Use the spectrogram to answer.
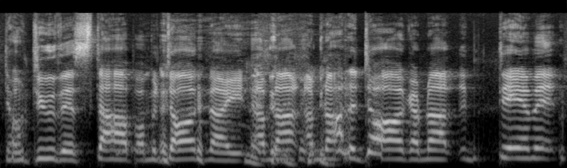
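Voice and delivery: a proud knight insulted, half-joking; hammed-up outrage, pushing him away; indignant dog protest. Dog protesting the belly rub.

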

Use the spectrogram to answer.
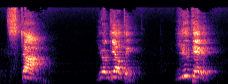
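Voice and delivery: loud, firm verdict; stern parent shout. Pretend. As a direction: shut down the guilty kid. Parent stops arguing kid.

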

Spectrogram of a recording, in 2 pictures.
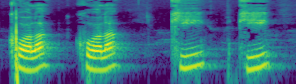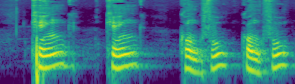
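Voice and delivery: each K word said twice, clear and lifted; teacher drill. Shown as a demonstration. Teacher drilling K words for kids, clear and lifted. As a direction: model words for children to repeat. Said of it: "هننطق الكلمات مع بعض".

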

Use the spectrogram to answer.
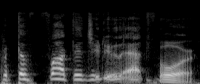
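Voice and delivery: high, indignant cartoon townsperson; shocked and outraged cartoon crowd; outraged townsfolk. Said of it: "the whole town was like".

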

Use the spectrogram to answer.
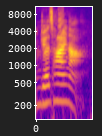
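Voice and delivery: normal talking voice

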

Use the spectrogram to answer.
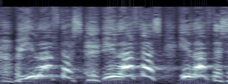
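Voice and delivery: high, loud frightened wail; panicked kid. Retold or imitated. Kid alone in the car with the dinosaur, high frightened cry. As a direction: whimper it like a terrified child. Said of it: "and he's like".

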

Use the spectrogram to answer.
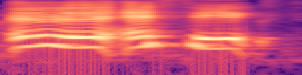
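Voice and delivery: loud, high Essex caricature; hammed-up Essex greeting, pitched high; mock Essex accent. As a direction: holler it in broad Essex. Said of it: "You should be like".

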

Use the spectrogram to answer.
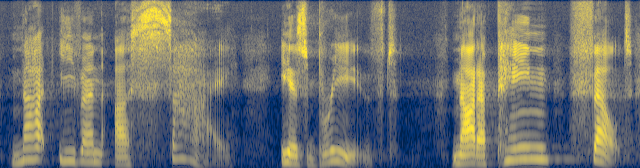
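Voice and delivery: slow, soft quotation with long pauses; hushed solemn reading. A narrator's reading. Preacher reading a devotional line to congregation, hushed and solemn.

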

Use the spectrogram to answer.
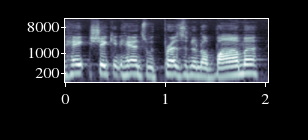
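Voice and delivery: ordinary talk

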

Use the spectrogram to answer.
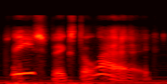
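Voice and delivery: high, slow whiny plea; mock pleading. Gamer begging the server to fix lag, high and whiny. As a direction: beg the lag away like a squeaky child.

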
